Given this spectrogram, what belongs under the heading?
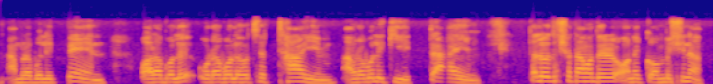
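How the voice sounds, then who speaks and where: A man's voice: fairly high pitch, mellow, dry recording, rough recording. A young man from Bangladesh teaching English phonics to children, drilling letters and words with repeated questions.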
